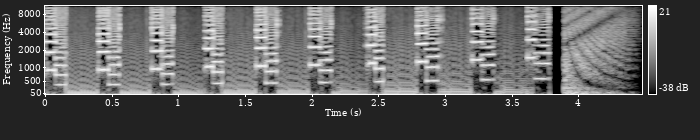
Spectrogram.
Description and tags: Bombtimer-Explode 10beats
This sound was created in Audition by using three sample tracks with altered pitches for the sound of the timer countdown. I used an altered 8 bit sample for the explosion, bringing out the low range and lowering the high range with a 30 band compressor.
8, Bit, Sample, Retro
